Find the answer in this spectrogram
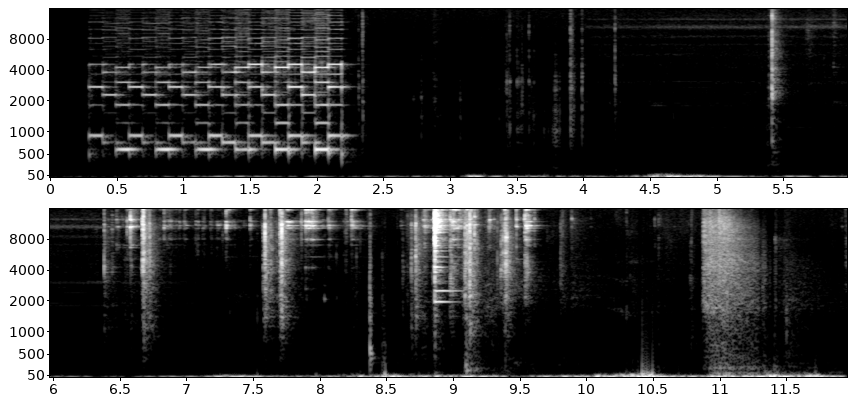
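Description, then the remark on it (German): An electronic doorbell chime at the front door of a home plays a short melody for about two seconds in the afternoon, followed by clicks, keys jangling and a lock rattling as the door is opened, ending in a louder clatter and rustle. “Das Aufnahmegerät war gestartet und dann klingelte es an der Tür.”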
